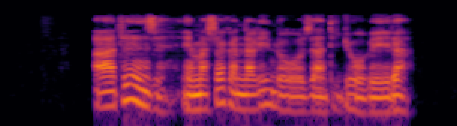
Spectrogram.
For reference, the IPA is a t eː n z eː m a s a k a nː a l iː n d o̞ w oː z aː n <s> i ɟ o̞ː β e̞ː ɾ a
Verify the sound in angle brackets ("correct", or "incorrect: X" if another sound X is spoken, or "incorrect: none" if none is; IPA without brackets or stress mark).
incorrect: t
